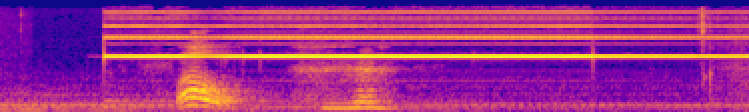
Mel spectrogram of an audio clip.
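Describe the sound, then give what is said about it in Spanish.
A piercing, high-pitched electronic whine from a hard drive, starting as it is connected, cuts in suddenly and holds steady and loud, while a person speaks briefly beneath it. “Bueno, la cuestión es que cuando conectan este, este disco rígido empieza un ruido bastante, bastante molesto, como un pitido insoportable.”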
